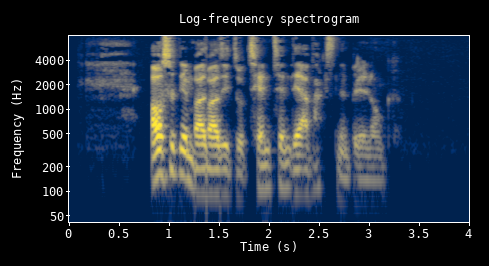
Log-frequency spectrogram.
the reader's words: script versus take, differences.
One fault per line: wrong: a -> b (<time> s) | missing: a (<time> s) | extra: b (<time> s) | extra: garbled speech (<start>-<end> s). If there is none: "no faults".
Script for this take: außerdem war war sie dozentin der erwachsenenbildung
no faults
